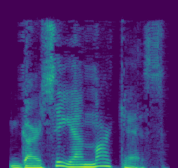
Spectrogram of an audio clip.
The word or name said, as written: garcia marquez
